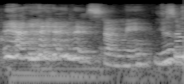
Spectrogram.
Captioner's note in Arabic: يضحك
